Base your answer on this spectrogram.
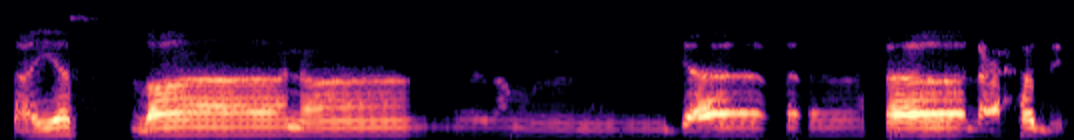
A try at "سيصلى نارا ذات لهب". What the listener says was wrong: শেষে হা একটু চাপ হয়ে গেছে, হা হবে। জি আবার।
